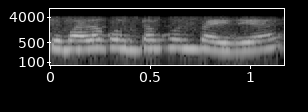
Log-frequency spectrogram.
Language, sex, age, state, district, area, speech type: Marathi, female, 18-30, Maharashtra, Nagpur, urban, conversation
